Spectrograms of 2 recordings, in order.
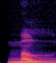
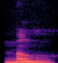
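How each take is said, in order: The two takes are said the same way.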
